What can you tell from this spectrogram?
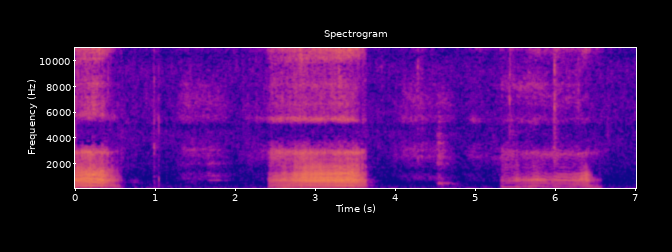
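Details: Six-year-old pug named Lola making her constant noises: three loud, drawn-out snorting, wheezy breaths about a second each, with rasping harmonic tones, separated by quieter pauses indoors.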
